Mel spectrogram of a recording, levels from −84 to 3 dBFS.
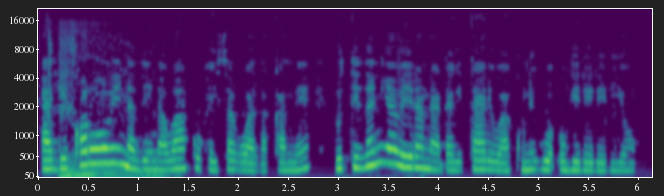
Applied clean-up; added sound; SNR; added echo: classical method spectral subtraction.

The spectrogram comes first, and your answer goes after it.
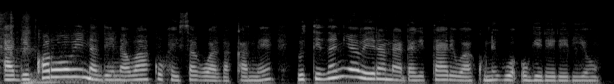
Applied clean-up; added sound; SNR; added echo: neural mask model RNNoise.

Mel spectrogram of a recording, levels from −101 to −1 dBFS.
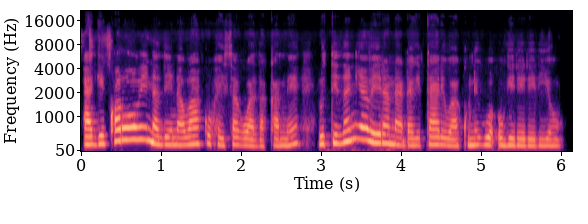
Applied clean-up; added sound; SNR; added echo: neural mask model Resemble Enhance denoiser.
